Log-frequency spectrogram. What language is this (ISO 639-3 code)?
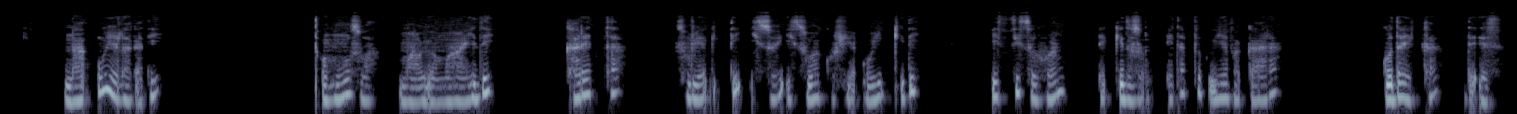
wal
